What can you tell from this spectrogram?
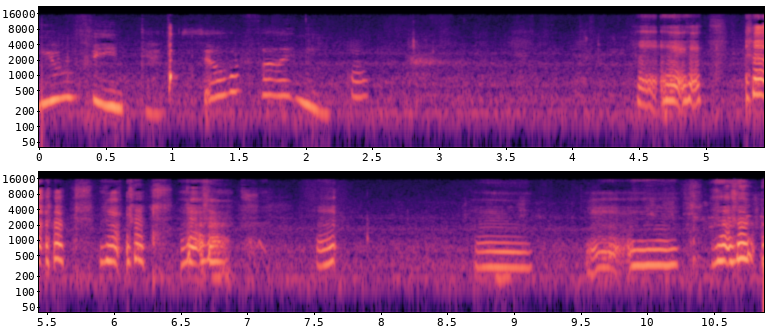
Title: hiccups/giggles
